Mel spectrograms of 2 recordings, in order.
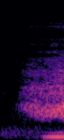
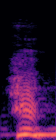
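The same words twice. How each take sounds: First: The sound is held back briefly before release. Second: The sound is released quickly without holding. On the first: The speaker calls it right. "tidak cepat tetapi ada uh, tertahan sedikit" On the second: The speaker calls it wrong.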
